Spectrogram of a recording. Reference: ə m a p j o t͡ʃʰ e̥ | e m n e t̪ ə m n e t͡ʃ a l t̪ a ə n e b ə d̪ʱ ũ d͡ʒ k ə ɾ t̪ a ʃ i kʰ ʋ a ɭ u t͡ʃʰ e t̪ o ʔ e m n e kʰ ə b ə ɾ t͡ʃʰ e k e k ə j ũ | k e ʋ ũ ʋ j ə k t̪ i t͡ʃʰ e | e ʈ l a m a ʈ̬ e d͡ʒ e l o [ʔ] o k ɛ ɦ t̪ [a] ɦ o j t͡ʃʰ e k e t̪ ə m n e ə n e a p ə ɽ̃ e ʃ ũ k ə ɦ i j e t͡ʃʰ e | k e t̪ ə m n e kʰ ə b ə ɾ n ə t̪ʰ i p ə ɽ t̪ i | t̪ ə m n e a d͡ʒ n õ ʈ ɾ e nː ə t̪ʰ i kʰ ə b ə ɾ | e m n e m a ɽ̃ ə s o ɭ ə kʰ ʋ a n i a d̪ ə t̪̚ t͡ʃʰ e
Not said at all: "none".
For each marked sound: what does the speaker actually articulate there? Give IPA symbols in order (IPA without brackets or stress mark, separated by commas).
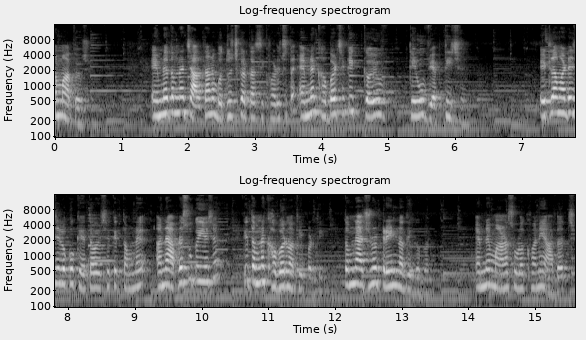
k, a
